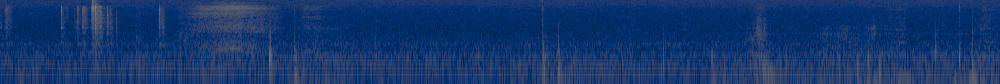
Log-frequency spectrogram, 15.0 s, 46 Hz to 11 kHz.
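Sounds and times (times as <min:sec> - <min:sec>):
rubbing or sliding sound: 0:11.2 - 0:13.7.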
